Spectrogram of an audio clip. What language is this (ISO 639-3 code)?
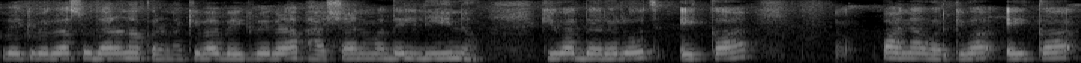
mar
